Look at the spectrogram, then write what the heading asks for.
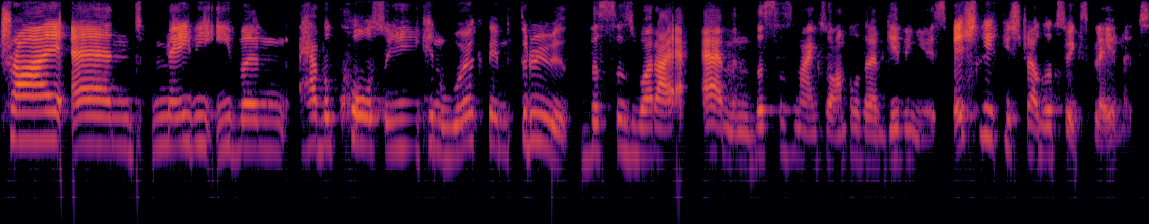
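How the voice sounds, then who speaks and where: Her tone is bright and sharp, and this woman talks at a fairly quick pace with medium pitch and ordinary pitch variation. Loudness swings widely, and the sound is dry and close with no echo. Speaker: software developer. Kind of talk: presentation. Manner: fast.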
